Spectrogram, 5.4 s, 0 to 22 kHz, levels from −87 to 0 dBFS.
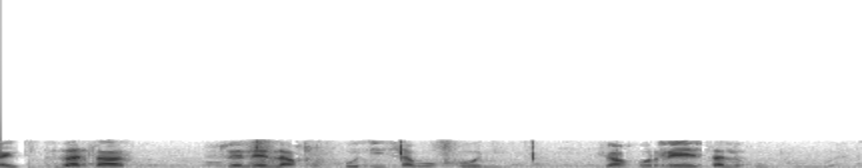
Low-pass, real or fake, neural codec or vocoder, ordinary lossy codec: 3.6 kHz; real; none; AAC, 16 kbps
